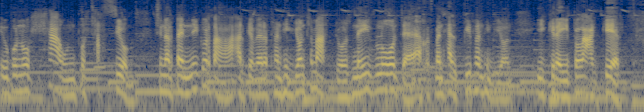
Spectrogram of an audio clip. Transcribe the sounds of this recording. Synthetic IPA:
ɪwboːdnuːɬawnpʰɔtʰasjʊm | sɨnarbɛnɪɡɔrðaːa̰rɡəvɛɾəpʰlˠanɦɪɡjɔntʰəmadʊdnejvlˠoːdɛaχɔsmanhɛlˠpʰipʰl̥ˠanhɪɡjɔn | iɡrejblˠaɡɪr

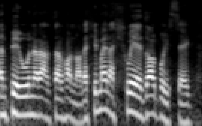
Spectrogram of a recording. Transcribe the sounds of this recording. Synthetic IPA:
ənbɪwnəɾardalˠɦɔnɔvɛɬimanaɬweːðɔlˠbʊjsɪɡ

